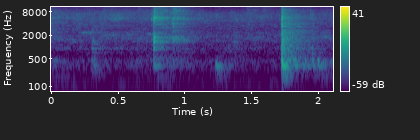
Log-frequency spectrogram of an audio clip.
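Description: A series of short, sharp knocks, about two a second and evenly paced, some louder than others, the loudest near the end.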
